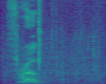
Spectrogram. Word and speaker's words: through: the english language is silent letters like through i i went i walked through the doorway t-h-r-o-u-g-h now why the hell do you need a gh now if you threw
